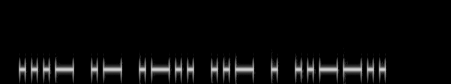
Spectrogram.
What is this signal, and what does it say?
Morse code, heard as a keyed tone, about 21 wpm, 700 Hz. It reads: VALUE?
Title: Sentences from Top 1000 Words - Review Part 3 - 20wpm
